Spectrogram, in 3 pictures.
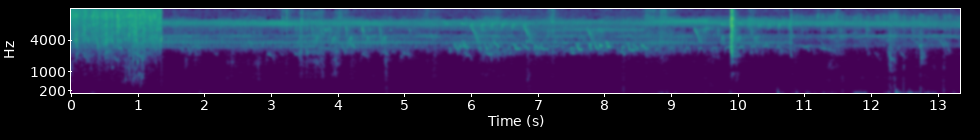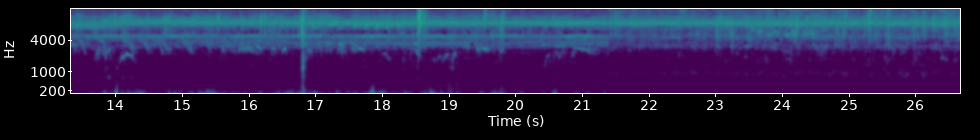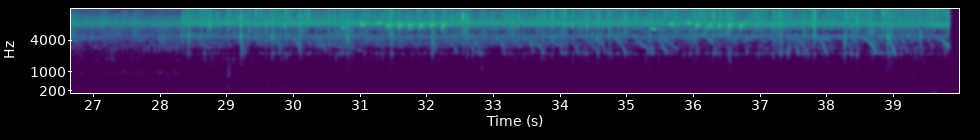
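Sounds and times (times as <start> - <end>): bird chirps: 0.1 - 21.4.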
